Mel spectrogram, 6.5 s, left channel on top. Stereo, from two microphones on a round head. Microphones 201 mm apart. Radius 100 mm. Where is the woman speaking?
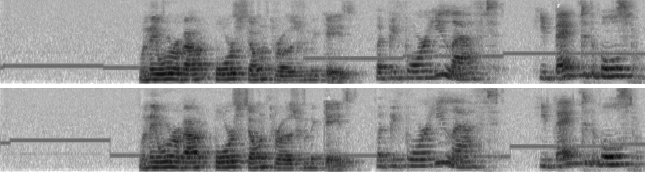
60° left (ahead or behind), 2 m.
